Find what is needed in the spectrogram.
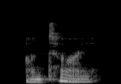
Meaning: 1. To loosen, as something interlaced or knotted; to disengage the parts of 2. To free from fastening or from restraint; to let loose; to unbind 3. To resolve; to unfold; to clear
- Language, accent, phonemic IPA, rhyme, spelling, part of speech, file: English, Southern England, /ʌnˈtaɪ/, -aɪ, untie, verb, LL-Q1860 (eng)-untie.wav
